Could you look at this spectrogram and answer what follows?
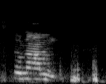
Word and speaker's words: tsunami: देखो ये रहा, TSU, इसमें टी साइलेंट होता है, TSUNAMI, सुनामी।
